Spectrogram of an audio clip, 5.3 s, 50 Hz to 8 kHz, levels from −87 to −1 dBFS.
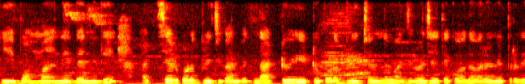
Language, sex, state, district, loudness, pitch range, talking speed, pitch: Telugu, female, Andhra Pradesh, Krishna, -16 LUFS, 180-190 Hz, 205 wpm, 185 Hz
